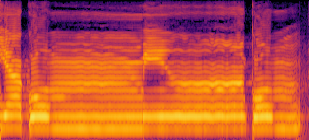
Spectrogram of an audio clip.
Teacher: یکم منکم، حمزہ کو یا کے ساتھ ملائیں گے، نون ساکن کی وجہ سے ناک میں آواز پیدا کریں گے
